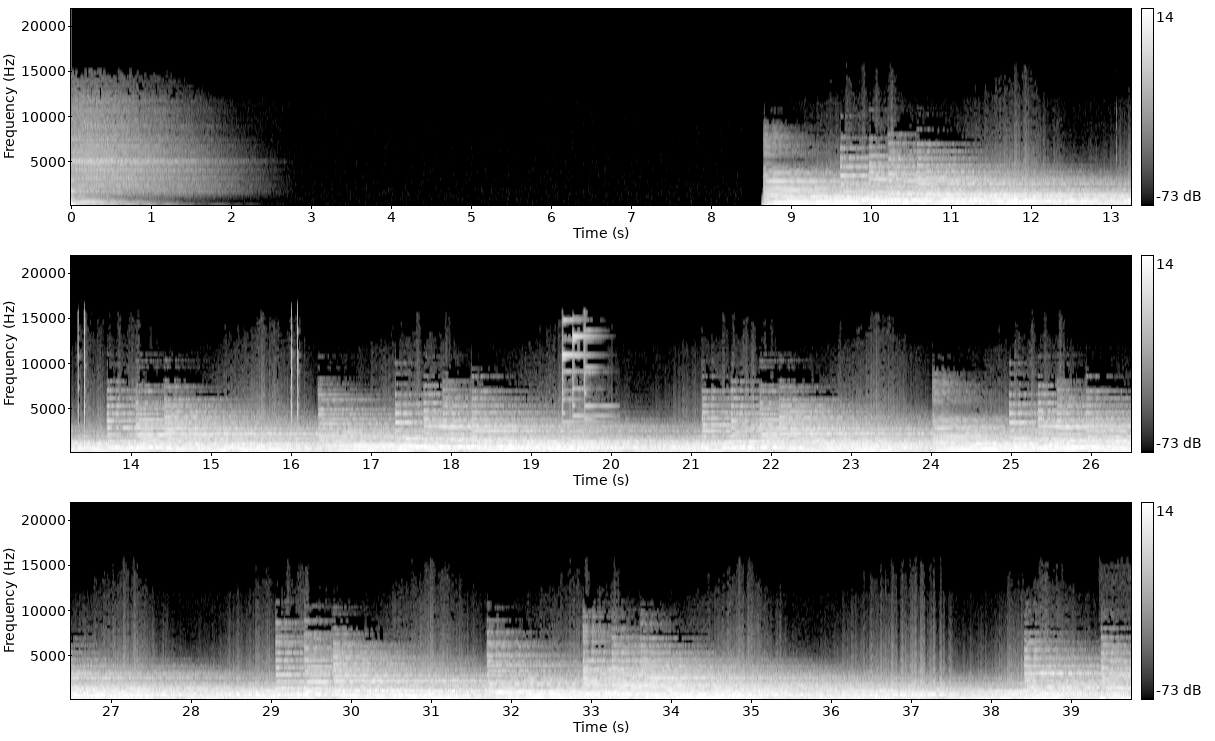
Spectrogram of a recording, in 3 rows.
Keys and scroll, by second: 7.9 ctrl+z.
